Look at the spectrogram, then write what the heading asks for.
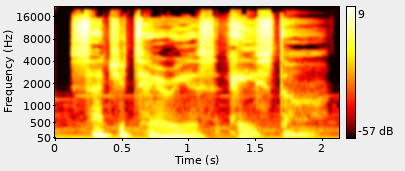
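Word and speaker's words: Sagittarius A*: At the very center of the Milky Way lies an object called Sagittarius AAR, SG A star for short, pronounced Sagittarius AAR, named after the constellation Sagittarius, where the galactic center appears in our sky.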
